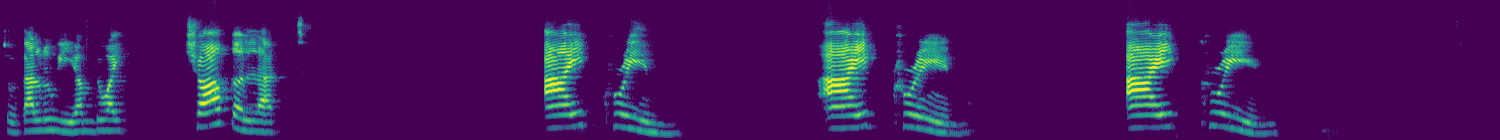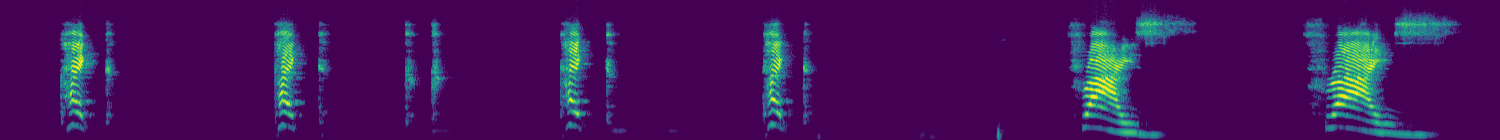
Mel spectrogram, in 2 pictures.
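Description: A young boy talks close to a phone microphone in short bursts, with pauses in between.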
